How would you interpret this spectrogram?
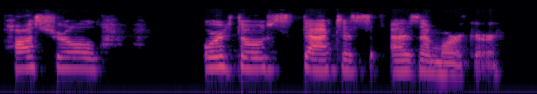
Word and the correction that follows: orthostasis: Yep, postural orthostasis, yes.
